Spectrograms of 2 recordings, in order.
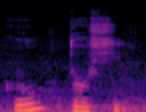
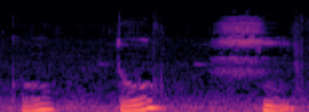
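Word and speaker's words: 今年: This এটার ক্ষেত্রে উচ্চারণ আসে কতোষী। কতোষি কতশি কতশি কতশি মানে হলো দিস ইয়ার তুমি এখানে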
